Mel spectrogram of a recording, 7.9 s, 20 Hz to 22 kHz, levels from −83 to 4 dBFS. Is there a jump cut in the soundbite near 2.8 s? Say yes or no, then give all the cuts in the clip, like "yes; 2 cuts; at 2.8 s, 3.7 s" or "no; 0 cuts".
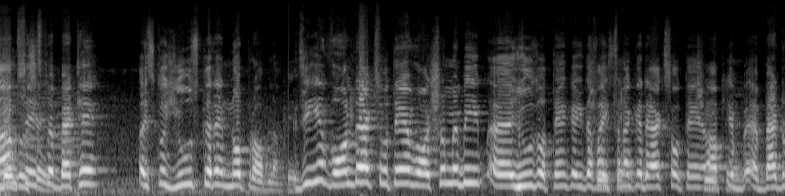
yes; 1 cut; at 2.8 s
